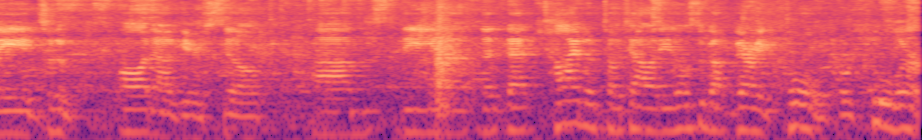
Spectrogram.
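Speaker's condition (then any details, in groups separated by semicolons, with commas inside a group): No condition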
